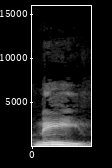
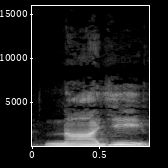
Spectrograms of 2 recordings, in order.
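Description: First: The two middle vowels are fused into one syllable. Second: The two middle vowels are said as separate syllables. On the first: The speaker calls it wrong. "not naive. You should not fuse that" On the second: The speaker calls it right. "the adjacent vowels have to be independently pronounced"

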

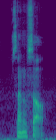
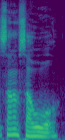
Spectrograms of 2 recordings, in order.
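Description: First: The title is said with a plain American accent. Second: The title is said with a Spanish-style accent. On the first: This is the usual way to say the title. The speaker calls it right. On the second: This imitates how the presenter at the ceremony said the title. The speaker calls it wrong. "She pronounced it Son of Saul"

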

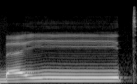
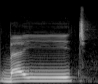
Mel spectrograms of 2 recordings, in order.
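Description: First: The final t has only a light puff of air. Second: The final t has a strong, exaggerated puff of air. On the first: The speaker calls it right. "sedikit saja" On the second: The speaker calls it wrong. "tidak sampai bait"

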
